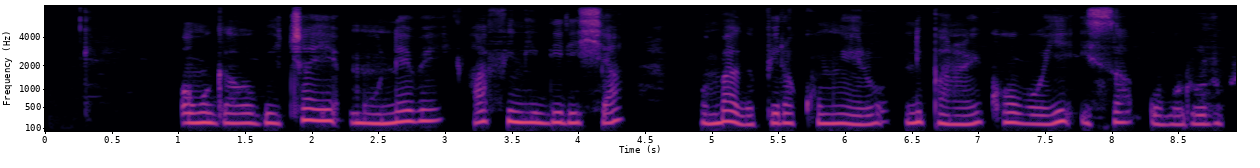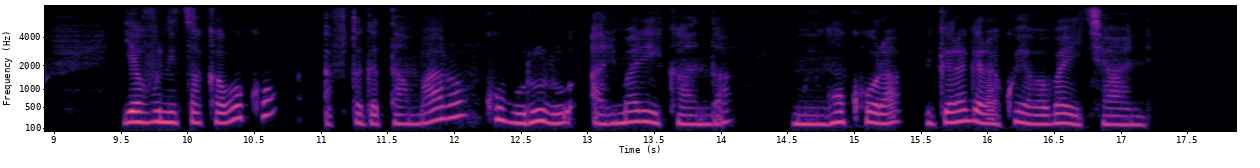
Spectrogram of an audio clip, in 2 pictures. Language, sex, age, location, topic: Kinyarwanda, female, 25-35, Kigali, health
